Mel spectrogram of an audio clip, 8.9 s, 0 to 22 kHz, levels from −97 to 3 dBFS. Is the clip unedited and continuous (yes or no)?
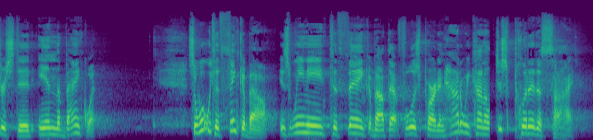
no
